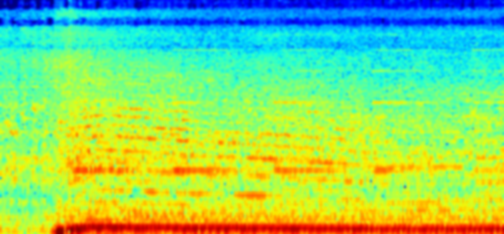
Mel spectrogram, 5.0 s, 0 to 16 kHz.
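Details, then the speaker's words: Cold start of a 2005 Mercedes E55 AMG (supercharged M113K V8): a steady deep low hum holds over the cold idle. Owner doesn't like it and doesn't know the cause. The car also has leaking fuel pump seals and a coolant sensor warning. "I don't really like that sound, that humming. I'm wondering what it is exactly."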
